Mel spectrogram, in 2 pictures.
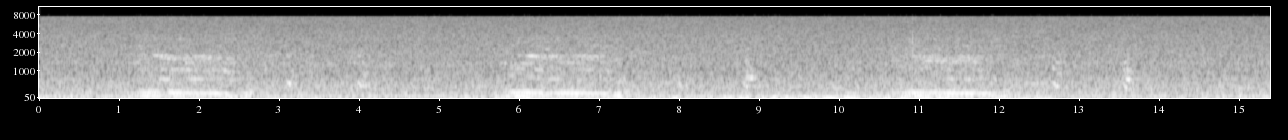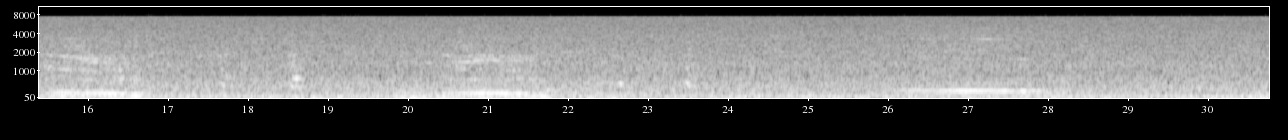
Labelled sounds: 1.4	1.9	humpback whale, 1.5 to 1.9 kHz
6.1	6.5	humpback whale, 1.5 to 1.8 kHz
11.0	11.7	humpback whale, 1.3 to 1.8 kHz
15.4	16.2	humpback whale, 1.0 to 1.8 kHz
20.6	21.2	humpback whale, 1.3 to 1.8 kHz
27.1	27.4	humpback whale, 3.2 to 3.3 kHz

